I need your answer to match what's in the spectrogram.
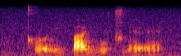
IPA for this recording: kʰ ɤ̰˨˩ l i˥ p a˥˧ ɪ̯ n̪ u˥˩ t͡ɕ j ɛ̰˨˩˦

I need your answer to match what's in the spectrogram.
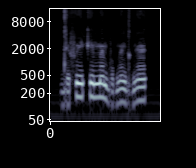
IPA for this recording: d e˨ f ĩ˦ t͡ʃ ĩ˦ m ɛ̃˦ b o˨ b ɛ̃˧ ɡ ə˨ ɡ ɛ̃˦

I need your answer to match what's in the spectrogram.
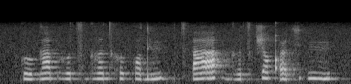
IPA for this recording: k ɤ ɡ a bʱ ɤ t͡s ɡʱ ɐ d h ɤ k ɒ d y | t͡sʼ a | ɡʱ ə t͡s t͡ʃ ɤ qʼ y t͡s | y

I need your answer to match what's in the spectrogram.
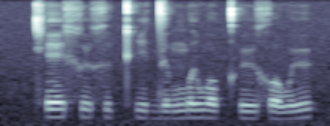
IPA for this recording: cʰ e x ʉ x ɨ kʰ i d ɨ ŋʷ i w o kʰ ʉ x o w ʉ

